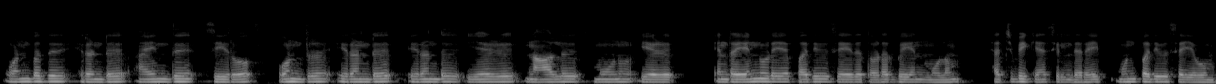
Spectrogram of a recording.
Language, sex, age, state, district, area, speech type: Tamil, male, 30-45, Tamil Nadu, Ariyalur, rural, read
